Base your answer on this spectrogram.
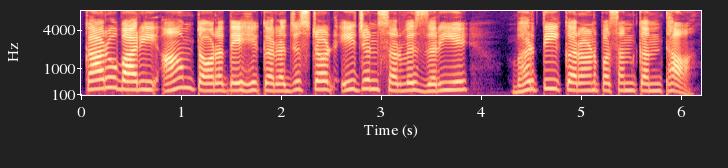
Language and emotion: Sindhi, neutral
